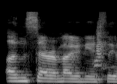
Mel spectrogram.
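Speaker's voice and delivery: ordinary talk, nothing marked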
